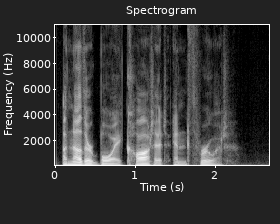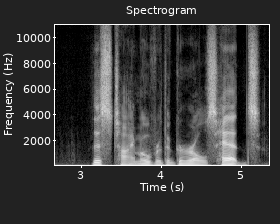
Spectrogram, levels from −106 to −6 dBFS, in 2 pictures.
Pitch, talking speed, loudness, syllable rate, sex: 100 Hz, 145 wpm, -20 LUFS, 3.9 syllables/s, male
